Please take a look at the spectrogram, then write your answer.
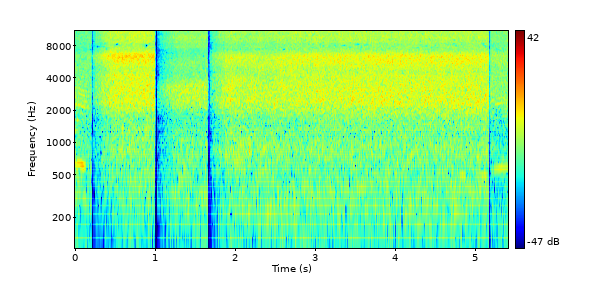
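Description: A waterfall in Odisha roars with steady, loud, broadband rushing water close by, briefly dipping twice near the start and once near the end.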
